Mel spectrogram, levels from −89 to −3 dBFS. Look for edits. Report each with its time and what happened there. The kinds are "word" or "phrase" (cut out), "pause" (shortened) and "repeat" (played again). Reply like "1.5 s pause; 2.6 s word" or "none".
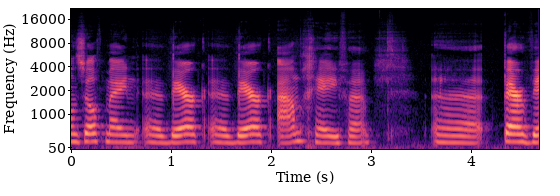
1.4 s repeat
